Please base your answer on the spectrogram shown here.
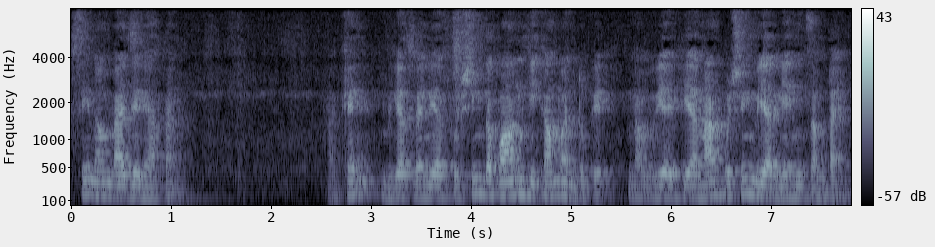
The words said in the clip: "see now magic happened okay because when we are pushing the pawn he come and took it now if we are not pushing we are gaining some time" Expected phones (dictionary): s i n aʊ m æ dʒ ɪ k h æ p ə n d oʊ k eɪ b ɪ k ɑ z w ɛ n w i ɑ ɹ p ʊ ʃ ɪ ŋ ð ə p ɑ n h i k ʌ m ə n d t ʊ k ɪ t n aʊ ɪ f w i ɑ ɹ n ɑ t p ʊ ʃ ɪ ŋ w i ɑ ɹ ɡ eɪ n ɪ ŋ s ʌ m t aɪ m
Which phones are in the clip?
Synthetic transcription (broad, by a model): s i n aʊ m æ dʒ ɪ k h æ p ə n oʊ k eɪ b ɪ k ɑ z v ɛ n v i ɑ ɹ p ʊ ʃ ɪ ŋ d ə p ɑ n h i k ʌ m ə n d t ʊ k ɪ t n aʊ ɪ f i ɑ ɹ n ɑ t p ʊ ʃ ɪ ŋ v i ɑ ɹ ɡ eɪ n ɪ ŋ s ʌ m t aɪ m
